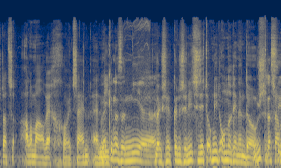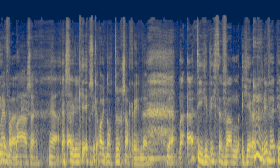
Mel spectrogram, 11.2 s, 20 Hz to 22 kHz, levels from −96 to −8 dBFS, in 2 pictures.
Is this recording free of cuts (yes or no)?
yes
